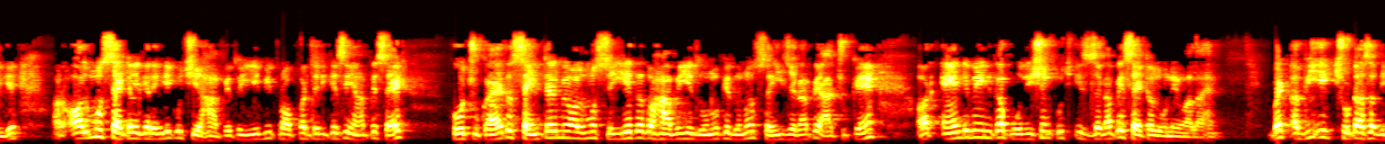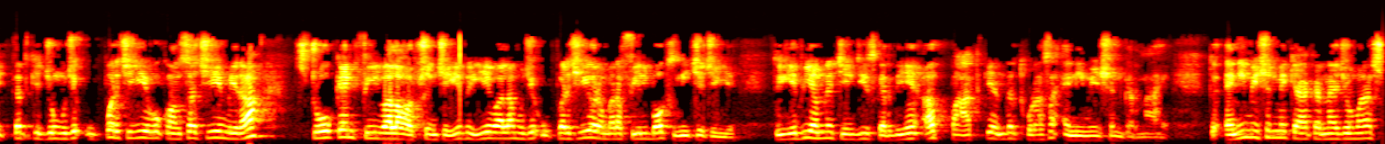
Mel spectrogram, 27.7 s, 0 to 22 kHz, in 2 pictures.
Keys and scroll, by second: 6.9 shift+/.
